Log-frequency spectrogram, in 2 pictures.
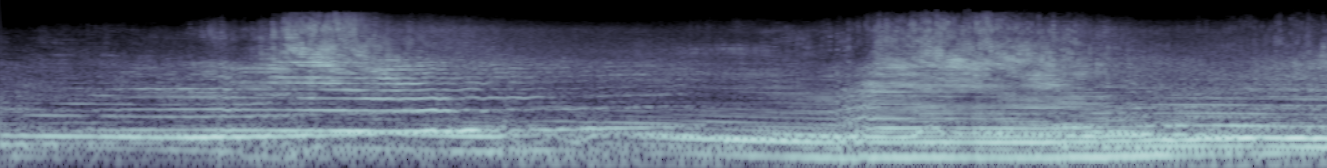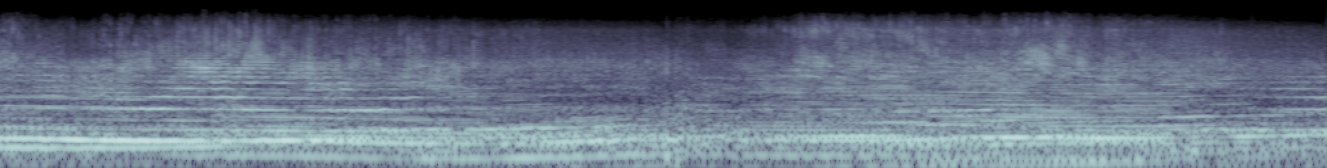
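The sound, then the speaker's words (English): Powerful Le Mans endurance race car engines roar continuously, with several cars sweeping past in waves of rising and falling pitch, loud, their whine layered over a steady droning background. “In fact, yesterday, Saturday evening, I ended the day with the sound of Le Mans cars in the background.”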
